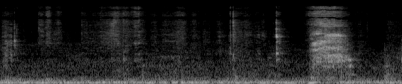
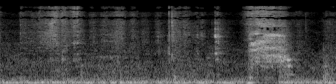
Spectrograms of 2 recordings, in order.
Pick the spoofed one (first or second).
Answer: first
